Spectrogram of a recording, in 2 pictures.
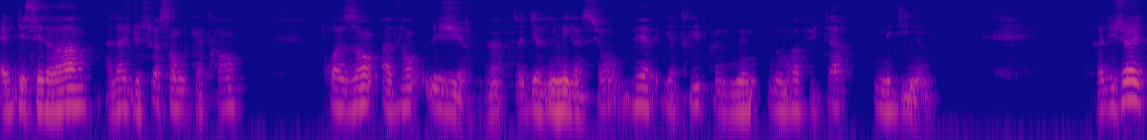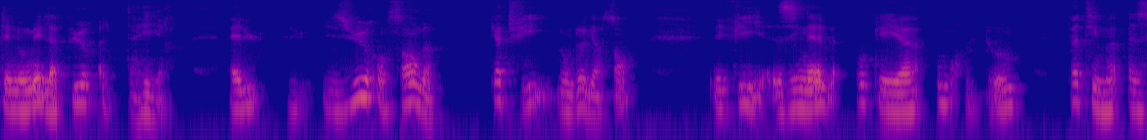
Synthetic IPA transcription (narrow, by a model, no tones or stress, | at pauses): ɛld̪esɛd̪ʁaalaʒd̪əswasɑ̃t̪kat̪χɑ̃ | t̪χwazɑ̃ʔavɑ̃leʒiʁɛ̃se̥t̪ad̪iʁlimiɡʁasjɔ̰̃vɛʁjat̪χibkɔ̃nnɔmʁaplyt̪aʁ | med̪ḭn | ʁad̪iʒaet̪ɛnɔmela̰pyʁalt̪aiʁ | ɛ | ilzyʁɑ̃sɑ̃bl | kat̪χfijd̪ɔ̃d̪øɡaʁsɔ̰̃ | lefijzinɛ̰bʁɔkʲejaumkχult̪om | fat̪ʰimaʔaz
